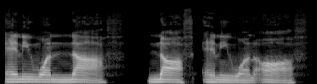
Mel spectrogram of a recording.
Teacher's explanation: Off starts with a vowel, and anyone it ends on an N sound. So I can take that N and just add it in front of the vowel.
